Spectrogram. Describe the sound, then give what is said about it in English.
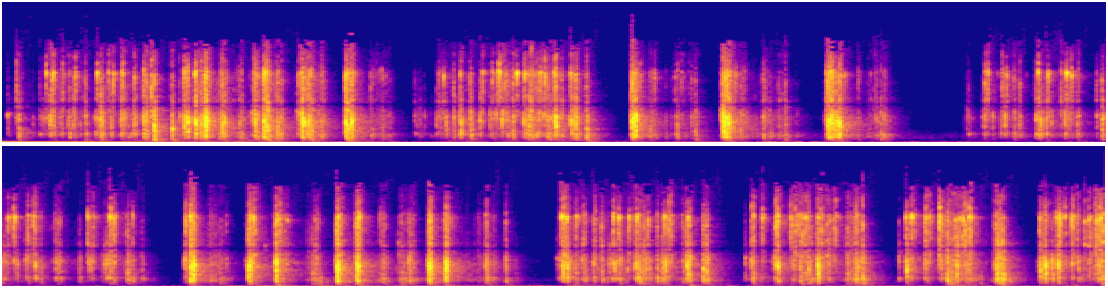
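A person imitates someone's frantic typing by typing a couple of words and then flapping their hands at a computer keyboard: dense bursts of keystrokes broken by brief pauses, fairly loud, with no talking. “It just had a quality of feeling like she would type a couple words and then just flap her hands at the keyboard.”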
